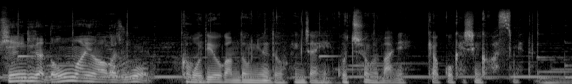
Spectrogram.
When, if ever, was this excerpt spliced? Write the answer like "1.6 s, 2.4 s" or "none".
1.8 s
